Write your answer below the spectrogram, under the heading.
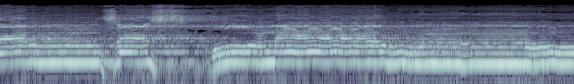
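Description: A man's voice reciting the Quran in the melodic tilawah style, holding long, steady notes with short ornamental slides between them.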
